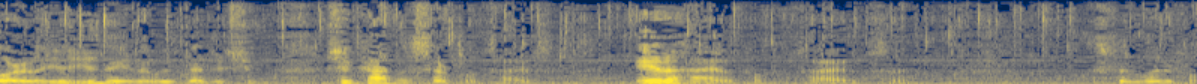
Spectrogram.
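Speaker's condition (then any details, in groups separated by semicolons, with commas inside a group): ALS; still able to talk, articulate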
